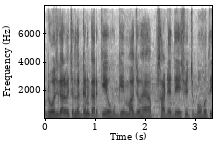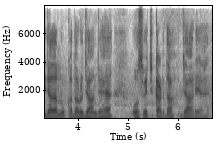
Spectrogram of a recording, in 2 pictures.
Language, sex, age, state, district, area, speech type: Punjabi, male, 30-45, Punjab, Tarn Taran, urban, spontaneous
